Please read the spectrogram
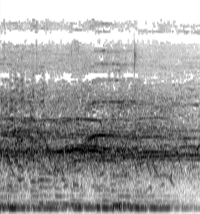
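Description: Concert music with a heavy bass line playing through the arena sound system over a screaming, cheering crowd. The bass drops out shortly before the end while the screaming goes on.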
